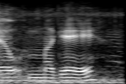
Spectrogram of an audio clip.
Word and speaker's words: El Maguey: go how do you pronounce this place or el maguie we're gonna find out all right we've learned it's pronounced el maguey there's two h's and children's on the menu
